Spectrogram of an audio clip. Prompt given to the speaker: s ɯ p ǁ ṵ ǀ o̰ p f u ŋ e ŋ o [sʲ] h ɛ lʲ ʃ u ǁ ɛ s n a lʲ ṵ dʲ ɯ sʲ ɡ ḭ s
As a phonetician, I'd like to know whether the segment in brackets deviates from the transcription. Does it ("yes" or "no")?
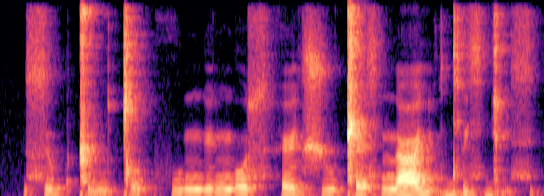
yes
